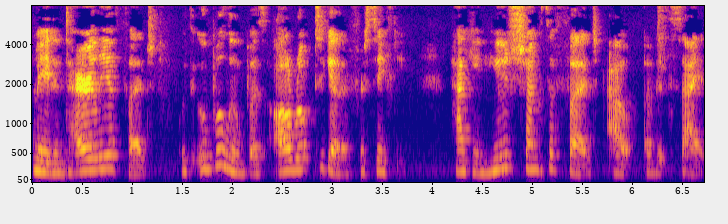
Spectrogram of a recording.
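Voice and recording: Natural reading aloud with ordinary pitch variation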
